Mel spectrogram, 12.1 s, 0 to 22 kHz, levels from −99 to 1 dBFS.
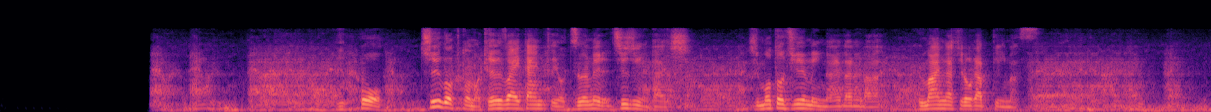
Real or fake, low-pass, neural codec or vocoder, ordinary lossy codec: fake; none; codec, 16 kHz, 2 kbps, FunCodec, trained on LibriTTS, 25 frames a second; none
